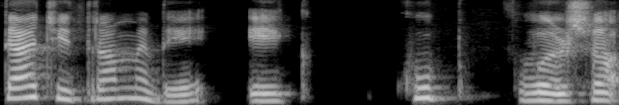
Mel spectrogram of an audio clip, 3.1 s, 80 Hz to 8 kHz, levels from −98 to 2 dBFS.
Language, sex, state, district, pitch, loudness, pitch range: Marathi, female, Maharashtra, Dhule, 260 Hz, -26 LUFS, 210-285 Hz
